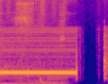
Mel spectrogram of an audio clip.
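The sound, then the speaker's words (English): A telephone line rings with a steady, loud, mid-pitched ringback tone for about a second as a prank phone call is placed, then cuts to silence before a brief faint burst of sound. “But right now, it is time for the nephew in today's prank phone call.”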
